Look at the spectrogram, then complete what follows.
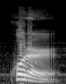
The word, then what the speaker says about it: quarter: quarter 발음할 때는 QU 발음을 꼭 해줘야 됩니다. 그래서 core 이렇게 해야 되죠. 많은 학생들이 QU 발음을 core 이렇게 안 하고 줄여가지고 co 이런 식으로 합니다. core 하고 co는 완전히 다른 발음이죠. 귀찮더라도 quarter 하고 QU 발음을 살려주세요.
